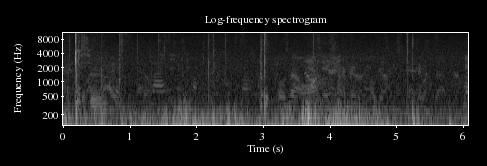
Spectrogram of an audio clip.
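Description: Indistinct talking of several people over a steady low rumble, with a few sharp taps, the loudest about three seconds in.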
